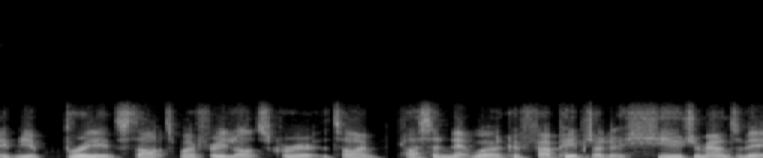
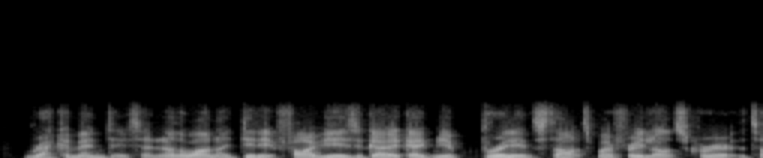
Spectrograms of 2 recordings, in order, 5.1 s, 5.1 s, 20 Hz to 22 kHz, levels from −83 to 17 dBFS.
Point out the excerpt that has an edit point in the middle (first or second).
first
